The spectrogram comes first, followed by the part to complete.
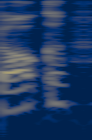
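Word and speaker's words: talk: पढ़ेंगे हफ ठीक है के से पहले टी ए एल के इसको पढ़ेंगे टॉक और अगर एम से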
